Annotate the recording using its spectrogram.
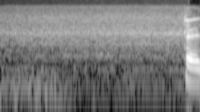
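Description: A steady background hiss with no distinct events, growing slightly louder; a voice starts near the end.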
